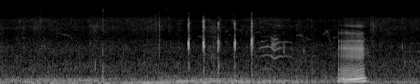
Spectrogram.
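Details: Stray cat living around a library, coming over when called by a person; after several sharp clicks, a short loud rising meow answers near the end.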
